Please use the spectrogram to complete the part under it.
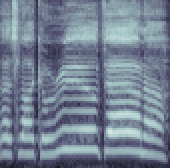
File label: fatality, speech, Hippy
